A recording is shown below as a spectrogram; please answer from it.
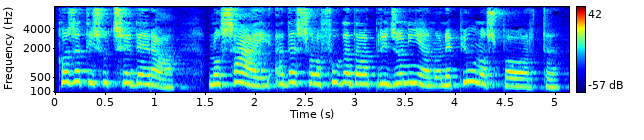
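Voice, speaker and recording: A woman's voice: high-pitched, moderate pace, mellow, close to an everyday voice. Woman voicing an anxious tender old granny. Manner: worried, tender.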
